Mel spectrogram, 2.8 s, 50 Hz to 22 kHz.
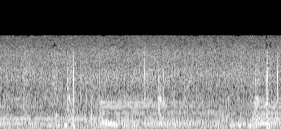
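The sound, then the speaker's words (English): A clock at six o'clock ticks quietly, its sharp clicks sparse and faint, while a soft sustained ringing tone hangs underneath, like the fading resonance of a chime. “6 o'clock.”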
